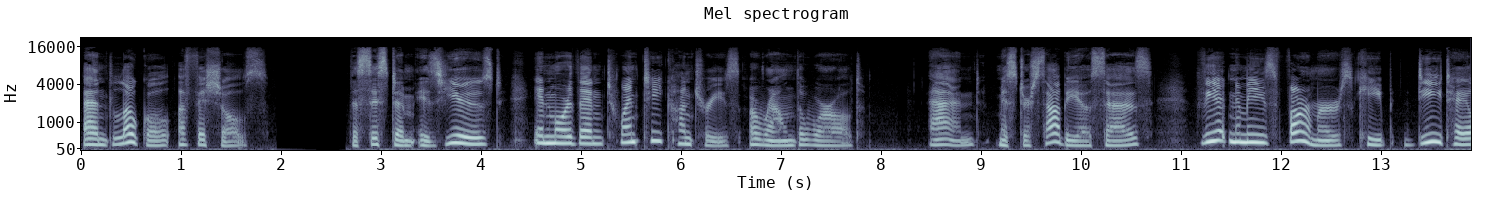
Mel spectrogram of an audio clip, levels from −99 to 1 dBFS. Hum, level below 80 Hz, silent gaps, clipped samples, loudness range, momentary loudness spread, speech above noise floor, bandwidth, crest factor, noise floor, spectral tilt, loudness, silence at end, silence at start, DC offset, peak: none; -62 dBFS; 2.35-2.58 s; under 0.1%; 6 LU; 14 LU; 32 dB; 15.5 kHz; 18 dB; -56 dBFS; -4.5 dB/octave; -24 LUFS; 0 s; 0.05 s; under 0.1%; -6 dBFS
